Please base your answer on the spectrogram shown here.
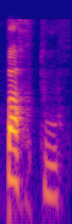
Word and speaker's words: partout: commence avec le mot partout la première syllabe par ppr tout va bien le deuxième c'est tout théo ut donc on a une lettre muette le thé finale de ce mot on va essayer de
